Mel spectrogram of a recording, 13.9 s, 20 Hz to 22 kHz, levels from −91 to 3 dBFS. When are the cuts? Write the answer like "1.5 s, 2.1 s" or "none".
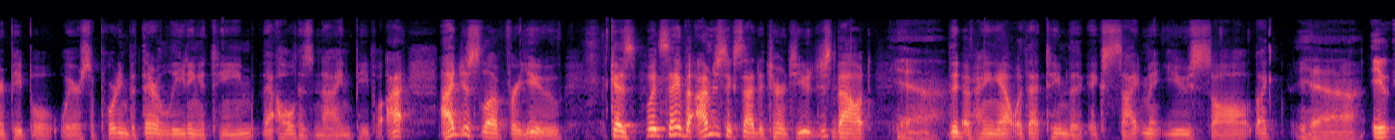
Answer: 3.0 s, 4.3 s, 6.5 s, 8.3 s, 9.6 s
